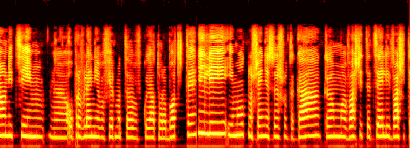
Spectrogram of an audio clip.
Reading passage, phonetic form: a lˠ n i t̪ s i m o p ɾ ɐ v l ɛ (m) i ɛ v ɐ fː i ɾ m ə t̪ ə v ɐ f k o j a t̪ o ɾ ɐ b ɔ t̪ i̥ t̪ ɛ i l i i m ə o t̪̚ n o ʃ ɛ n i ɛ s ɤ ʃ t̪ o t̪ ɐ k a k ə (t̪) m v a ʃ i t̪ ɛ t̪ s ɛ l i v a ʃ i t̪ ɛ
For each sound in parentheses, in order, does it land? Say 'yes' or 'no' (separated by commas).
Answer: no, no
